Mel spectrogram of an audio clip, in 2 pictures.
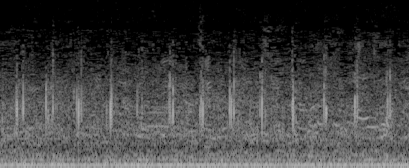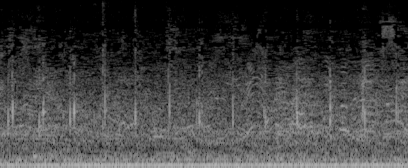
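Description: Outdoor crowd ambience: indistinct murmur of people around the ring over a steady low hum, with a rapid run of short high chirps or ticks, about three or four a second.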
